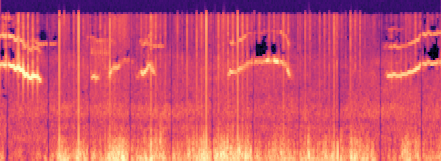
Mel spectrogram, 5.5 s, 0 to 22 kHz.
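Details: Eagle at its nest in Southwest Florida, nest camera, 13 January 2024, early afternoon; a few short high whistles, some falling and some rising, against heavy low wind noise and occasional knocks.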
